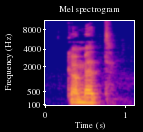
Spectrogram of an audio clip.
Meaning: third-person plural present indicative/subjunctive of commettre
- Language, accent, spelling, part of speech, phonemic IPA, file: French, Canada, commettent, verb, /kɔ.mɛt/, LL-Q150 (fra)-commettent.wav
